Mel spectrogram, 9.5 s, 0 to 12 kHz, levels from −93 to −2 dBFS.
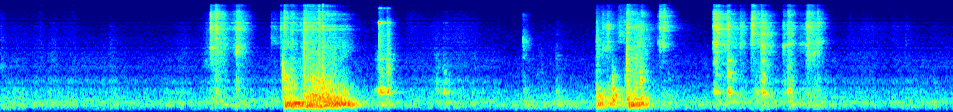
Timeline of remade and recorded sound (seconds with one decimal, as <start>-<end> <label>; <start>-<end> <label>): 0.0-3.2 remade; 3.2-3.9 recorded; 3.9-5.0 remade; 5.0-7.3 recorded; 7.3-9.5 remade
